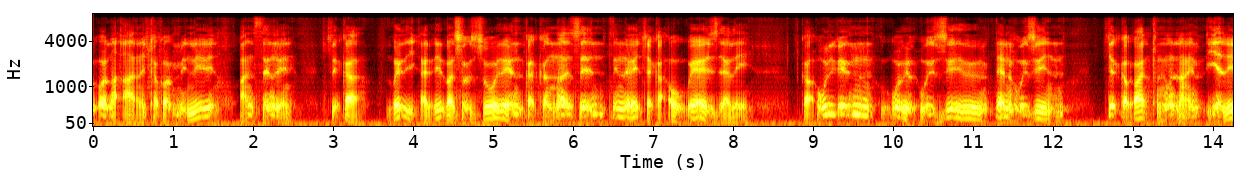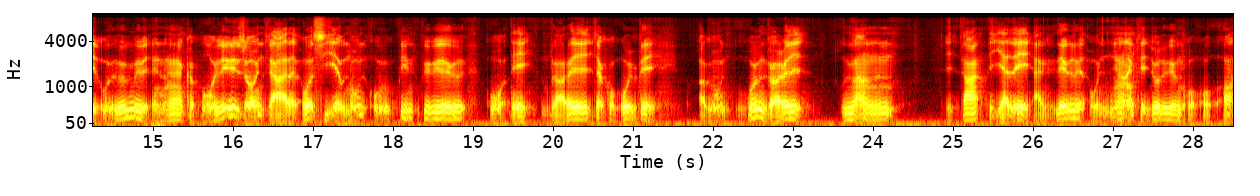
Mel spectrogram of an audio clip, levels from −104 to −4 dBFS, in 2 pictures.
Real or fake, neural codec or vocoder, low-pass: fake; autoencoder, 22.05 kHz, a latent of 192 numbers a frame, VITS, trained on many speakers; 7.2 kHz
